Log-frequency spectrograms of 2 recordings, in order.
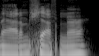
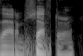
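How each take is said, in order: First: The surname has an added n sound inside it. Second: The surname has no n sound inside it. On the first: The speaker calls it wrong. "he adds in an N" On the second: The speaker calls it right. "one of Dan's most common mispronunciations is"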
